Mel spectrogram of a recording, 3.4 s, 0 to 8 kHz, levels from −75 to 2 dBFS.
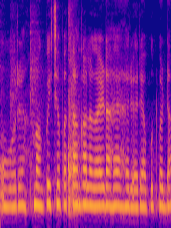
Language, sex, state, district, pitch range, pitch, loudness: Marwari, female, Rajasthan, Nagaur, 195-210 Hz, 200 Hz, -17 LUFS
